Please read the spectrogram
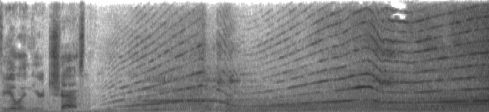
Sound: car engine revving

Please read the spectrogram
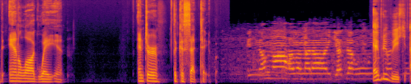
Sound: sounds of praying

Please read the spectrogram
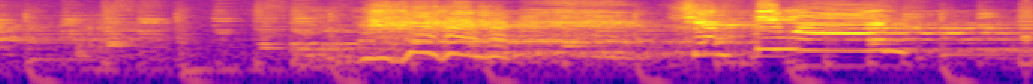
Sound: chuckles

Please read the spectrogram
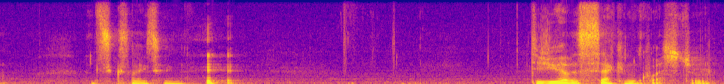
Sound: laughs

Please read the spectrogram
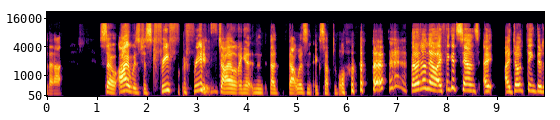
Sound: laughs

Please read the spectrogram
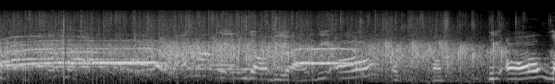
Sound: audience cheering

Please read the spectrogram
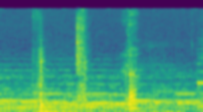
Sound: car door opening

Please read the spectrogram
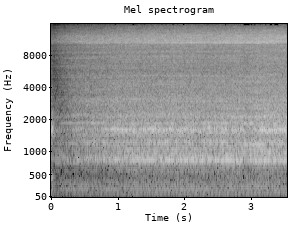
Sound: shrill sawing noise

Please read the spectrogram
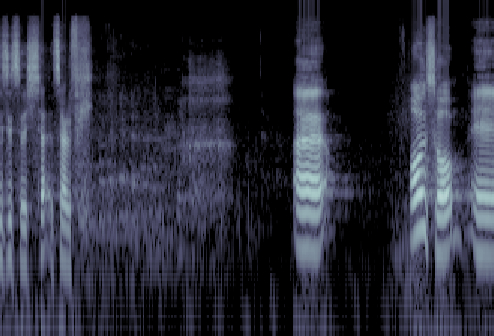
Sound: laughter

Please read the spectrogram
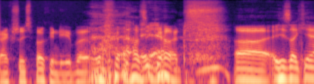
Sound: laughing

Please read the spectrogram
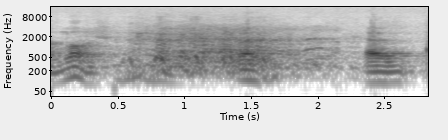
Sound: audience laughs

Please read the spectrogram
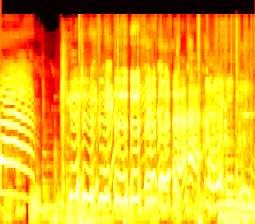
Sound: giggling

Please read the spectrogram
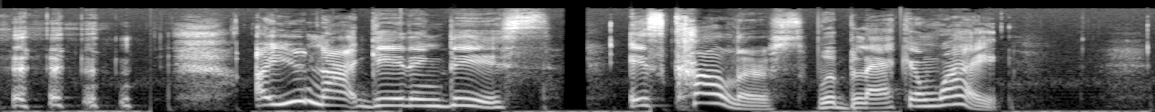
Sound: laughs

